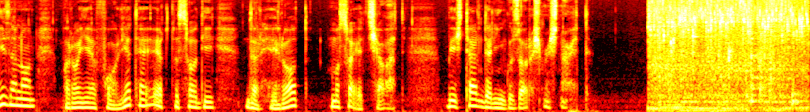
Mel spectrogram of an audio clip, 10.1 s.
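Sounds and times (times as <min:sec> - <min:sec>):
speech: 0:00.0 - 0:07.4
food frying in a women's restaurant kitchen in Herat: 0:08.1 - 0:10.1
stirring: 0:08.6 - 0:10.1.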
